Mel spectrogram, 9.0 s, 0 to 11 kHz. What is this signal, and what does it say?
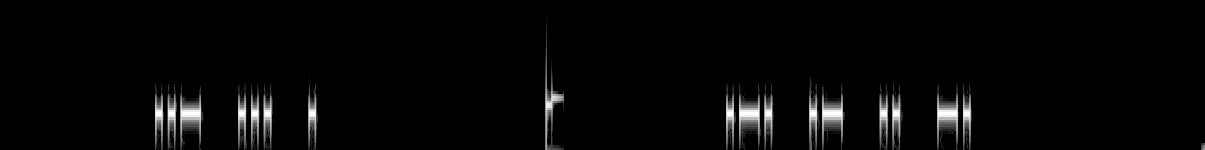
Morse code, heard as a keyed tone, about 25 wpm, spaced as for 18 wpm, 700 Hz. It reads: USE RAIN
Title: 2x Character Spacing - Top 300 Words - 25wpm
